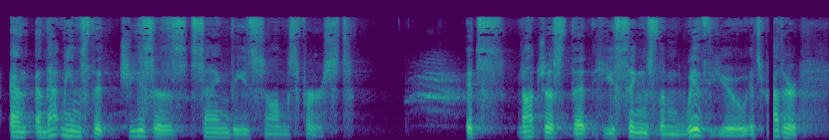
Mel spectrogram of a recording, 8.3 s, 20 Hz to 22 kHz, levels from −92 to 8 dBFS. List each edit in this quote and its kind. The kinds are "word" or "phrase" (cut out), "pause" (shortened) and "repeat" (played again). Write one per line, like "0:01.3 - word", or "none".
none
